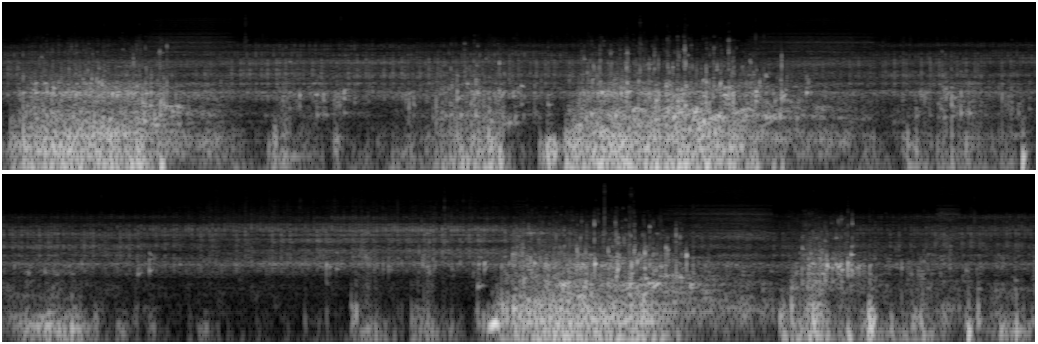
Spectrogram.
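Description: A diver breathes out in bubbling bursts underwater, muffled and close.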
